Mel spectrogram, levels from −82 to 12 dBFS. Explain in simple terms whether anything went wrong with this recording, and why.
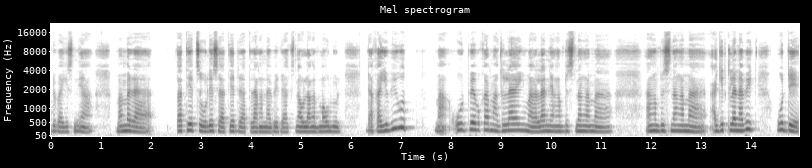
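Nothing went wrong here; I listened all the way through this bit of speech and didn't hear a single glitch or hiccup anywhere.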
